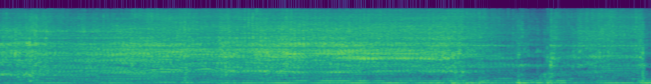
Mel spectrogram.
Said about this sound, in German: Eine Live-Parmesan-Käsereibe in der Cremerie am Hechinger Eck. So, jetzt werden die Parmesanstücke da reingesteckt. Jetzt muss ich mein Mikrofon dran halten.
